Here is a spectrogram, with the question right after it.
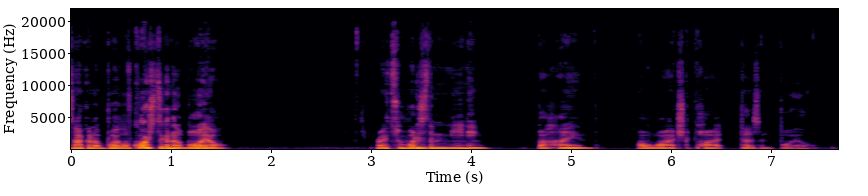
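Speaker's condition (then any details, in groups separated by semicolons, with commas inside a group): No condition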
